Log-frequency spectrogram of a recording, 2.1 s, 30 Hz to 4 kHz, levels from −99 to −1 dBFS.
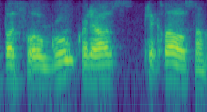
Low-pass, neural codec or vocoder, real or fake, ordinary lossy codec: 3.6 kHz; codec, 16 kHz, 16 kbps, FreqCodec, larger model; fake; Opus, 16 kbps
